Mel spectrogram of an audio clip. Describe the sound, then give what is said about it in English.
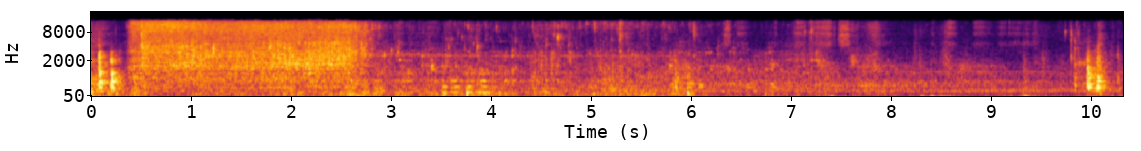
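Tap water runs loudly over a handful of fresh broccoli being washed in a sink for pizza making, a steady rushing stream for a few seconds that then drops to a softer trickle and light splashing, with no talk. “this is actually fresh broccoli that I'm putting on the pizza. And so just grabbing a little handful, and we're going to wash it.”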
